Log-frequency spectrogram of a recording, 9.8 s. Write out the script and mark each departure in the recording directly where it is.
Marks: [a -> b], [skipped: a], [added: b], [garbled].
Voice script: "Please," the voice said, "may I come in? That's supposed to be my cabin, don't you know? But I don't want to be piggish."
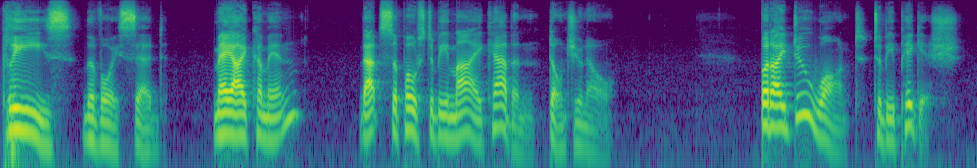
"Please," the voice said, "may I come in? That's supposed to be my cabin, don't you know? But I [don't -> do] want to be piggish."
